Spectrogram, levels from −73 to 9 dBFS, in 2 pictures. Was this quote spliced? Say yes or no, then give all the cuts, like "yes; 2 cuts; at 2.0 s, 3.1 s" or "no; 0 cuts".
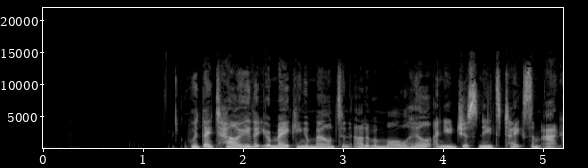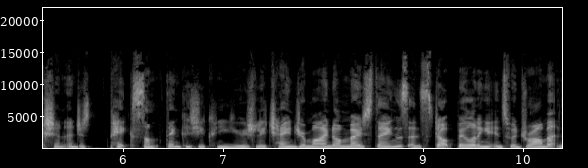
no; 0 cuts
